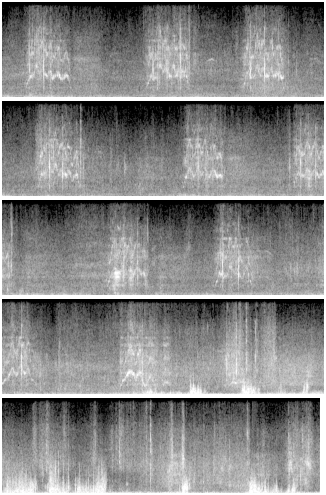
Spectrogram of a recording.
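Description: Wind buffeting the microphone with a steady low rumble, over small waves washing against the jetty rocks. The wind gusts harder and louder about two-thirds of the way through.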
